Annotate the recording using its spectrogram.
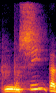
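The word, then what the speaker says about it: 옷이: 자, 모음으로 시작하는 형식 형태소가 올 때, 자, 얘는 발음 어떻게 나? 얘가 뒤로 연음이 돼. 그러면 얘는 발음이 오시가 되는 거야.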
